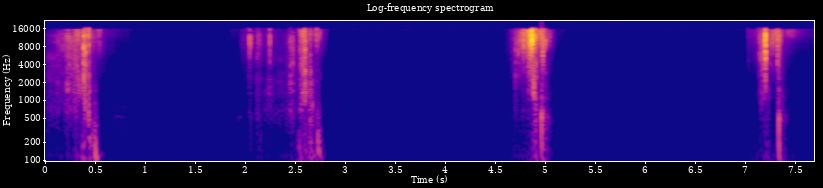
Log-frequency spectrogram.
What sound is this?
Recording of me closing a book a few times in the most detailed way i could
Recorded with Sony HDR PJ260V then edited with Audacity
